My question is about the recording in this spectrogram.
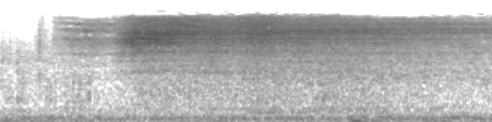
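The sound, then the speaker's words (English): A person hisses like a snake, one long, steady breathy hiss held for about two seconds, with no other sounds around it. “But what if it's a pizza snake? Then what would you say?”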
